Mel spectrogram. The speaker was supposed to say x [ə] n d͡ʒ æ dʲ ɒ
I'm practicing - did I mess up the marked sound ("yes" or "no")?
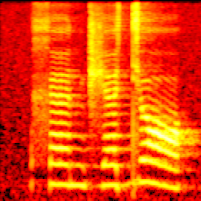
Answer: yes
